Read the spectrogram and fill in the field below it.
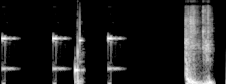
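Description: Short electronic beeps sound in quick succession.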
